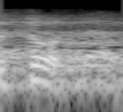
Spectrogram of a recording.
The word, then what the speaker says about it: دستور: دستور أو دستور، لا أدري النطق كيف، بالباء؟ – لا، بالدال. – بالدال، دستور. دستور.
